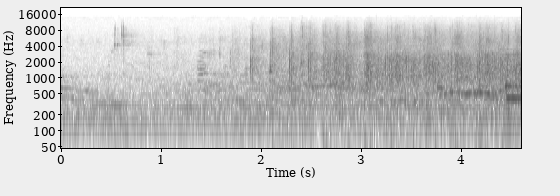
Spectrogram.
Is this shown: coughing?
no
